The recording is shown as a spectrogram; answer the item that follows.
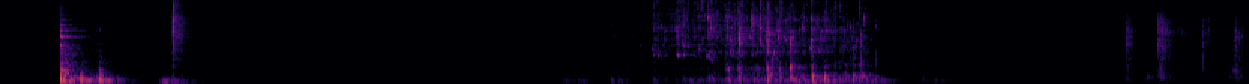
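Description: Water runs from a tap for about two seconds to refill a drink, a short gushing burst set between a few sharp knocks and clunks in an otherwise quiet room.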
